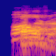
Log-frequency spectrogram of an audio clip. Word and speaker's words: Bulger: How do you pronounce that, Mike? Bulger, okay.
